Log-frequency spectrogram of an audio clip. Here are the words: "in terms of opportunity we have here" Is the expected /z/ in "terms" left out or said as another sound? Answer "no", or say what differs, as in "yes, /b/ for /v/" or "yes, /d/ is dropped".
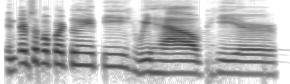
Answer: yes, /s/ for /z/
